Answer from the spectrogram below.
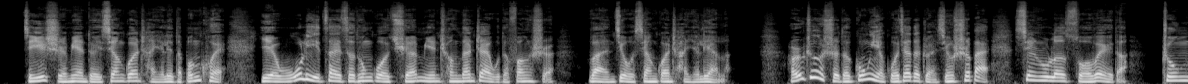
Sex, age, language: male, 20-39, Chinese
